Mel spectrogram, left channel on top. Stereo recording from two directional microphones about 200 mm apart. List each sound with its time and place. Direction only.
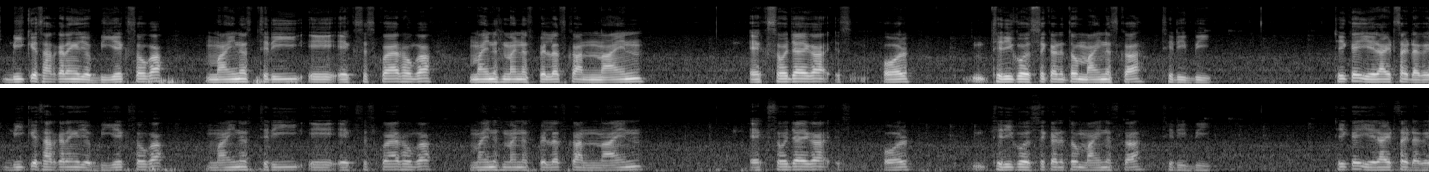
0.1 s speech: 60° left (ahead or behind)
7.4 s speech: 60° left (ahead or behind)
13.3 s speech: 60° left (ahead or behind)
